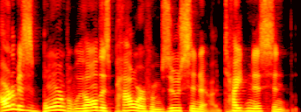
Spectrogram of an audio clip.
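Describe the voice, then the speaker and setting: A woman's voice: mid-range voice, animated, moderate pace, no room sound. A woman hosting a podcast, moving between casual chat and reading promotional copy. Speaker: podcast host.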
